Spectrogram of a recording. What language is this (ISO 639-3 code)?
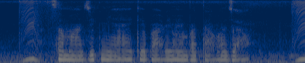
bho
